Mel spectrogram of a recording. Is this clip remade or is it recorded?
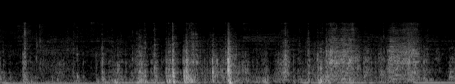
recorded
